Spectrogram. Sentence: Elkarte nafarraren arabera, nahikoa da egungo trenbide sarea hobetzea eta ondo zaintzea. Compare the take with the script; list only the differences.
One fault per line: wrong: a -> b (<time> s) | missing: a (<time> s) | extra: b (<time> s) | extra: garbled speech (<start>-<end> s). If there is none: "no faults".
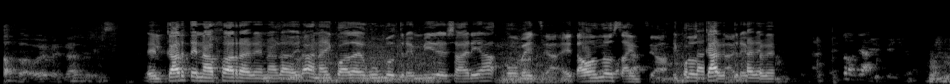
extra: garbled speech (6.7-7.8 s)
